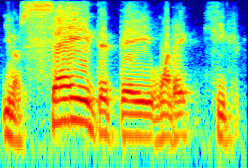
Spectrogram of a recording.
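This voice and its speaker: A man co-host speaking in a halting way, full of fillers and pauses. His voice sits on the low side. The audio is dull and lo-fi, with the top end muffled. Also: very animated. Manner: halting, with many fillers, warmly appreciative. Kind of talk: live-stream chat.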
